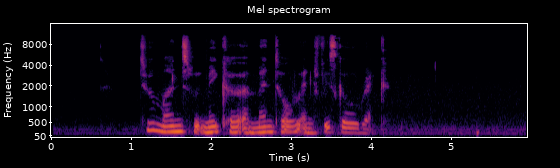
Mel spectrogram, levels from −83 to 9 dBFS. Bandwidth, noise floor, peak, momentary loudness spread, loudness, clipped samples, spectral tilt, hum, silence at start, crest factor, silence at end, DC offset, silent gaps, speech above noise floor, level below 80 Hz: 11.5 kHz; -67 dBFS; -14 dBFS; 16 LU; -30 LUFS; under 0.1%; -5.5 dB/octave; none; 1.1 s; 18 dB; 0.6 s; under 0.1%; none; 37 dB; -74 dBFS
